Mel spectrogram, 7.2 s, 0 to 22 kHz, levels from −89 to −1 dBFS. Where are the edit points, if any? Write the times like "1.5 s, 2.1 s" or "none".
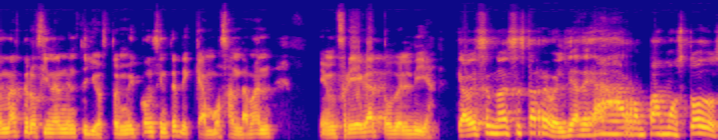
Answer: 4.4 s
